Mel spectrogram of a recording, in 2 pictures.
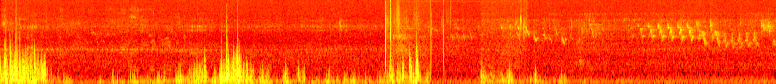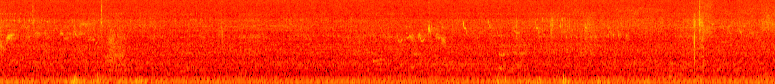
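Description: Gusts of wind buffeting the microphone in loud, rumbling bursts for the first eight seconds or so, with a knock about six seconds in. After that the open field goes quiet, with a faint steady low hum and a short, rapid bird trill about ten seconds in.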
